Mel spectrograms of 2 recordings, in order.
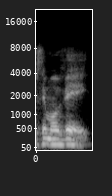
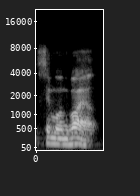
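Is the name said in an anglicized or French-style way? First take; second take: French-style; anglicized. First: The name is said with a French-style pronunciation. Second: The name is said with an anglicized pronunciation. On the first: The speaker calls it right. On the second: The speaker calls it wrong.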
